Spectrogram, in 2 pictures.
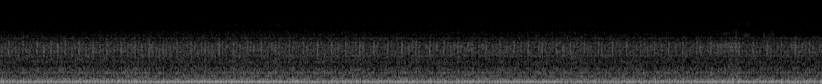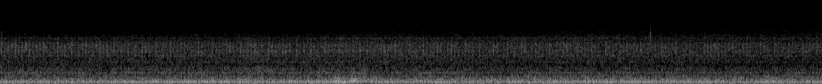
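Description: Off-road vehicle engines idling: a steady low hum.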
